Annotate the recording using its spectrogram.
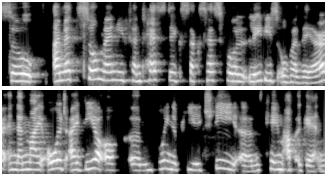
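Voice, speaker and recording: With a German accent, a woman speaks fairly slowly in a high pitch with ordinary pitch variation. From Germany. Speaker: executive coach and author. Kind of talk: interview. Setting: video podcast.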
